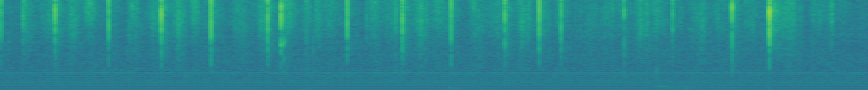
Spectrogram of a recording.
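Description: Metal knitting needles clicking lightly against each other as knit stitches are worked: small, irregular ticks about twice a second, fewer in the last couple of seconds, over a faint steady hum.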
